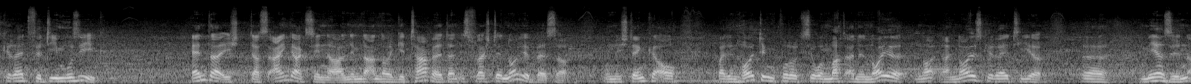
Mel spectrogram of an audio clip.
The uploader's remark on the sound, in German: Studioszene19 Live. Unser erster Podcast, live von der Studioszene.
